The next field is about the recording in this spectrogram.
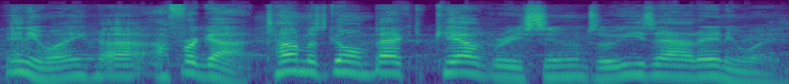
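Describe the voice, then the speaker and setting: A man's voice: on the high side, animated, a little fast. A man voicing a crude, fretful wrestling booker in an audio drama, blunt, foul-mouthed and scheming. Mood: pondering.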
